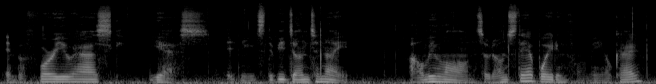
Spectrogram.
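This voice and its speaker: A man acting out a weary, protective mafia boss husband in an ASMR roleplay, commanding and dry yet gentle and intimate. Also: lowish voice, moderate pace, slight background noise, close to an everyday voice. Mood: gentle, teasing. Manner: tired, authoritative, dry, intimate.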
